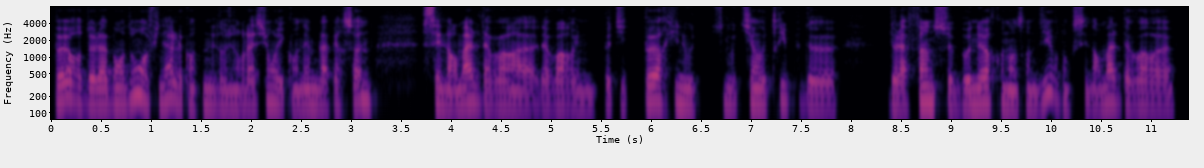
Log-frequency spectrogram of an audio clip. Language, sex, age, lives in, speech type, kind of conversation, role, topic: French, male, 25-29, France, conversation, advice, advisor, Comment gérer la peur d’être abandonné(e) ou rejeté(e) dans ma relation ?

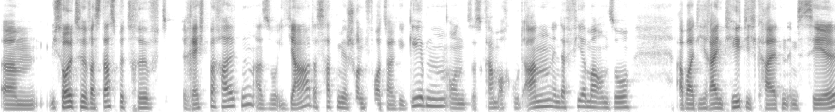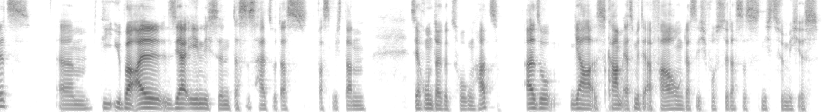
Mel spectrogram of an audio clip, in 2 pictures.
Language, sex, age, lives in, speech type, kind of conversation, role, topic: German, male, 30-34, Germany, conversation, advice, user, Wie kann ich meinen Beruf von meiner persönlichen Identität trennen?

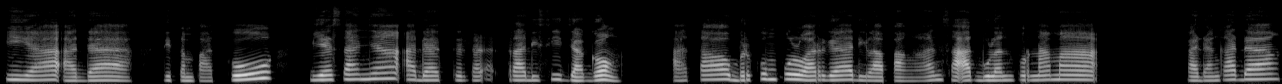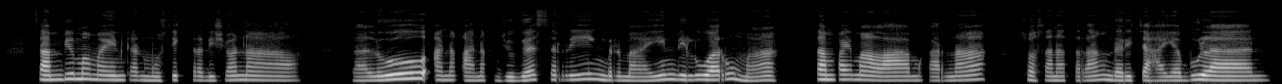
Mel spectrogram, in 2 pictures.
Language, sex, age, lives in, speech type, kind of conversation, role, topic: Indonesian, female, 20-24, Indonesia, read, expert-assistant, asker, Mengapa bulan tampak berubah bentuk setiap malam?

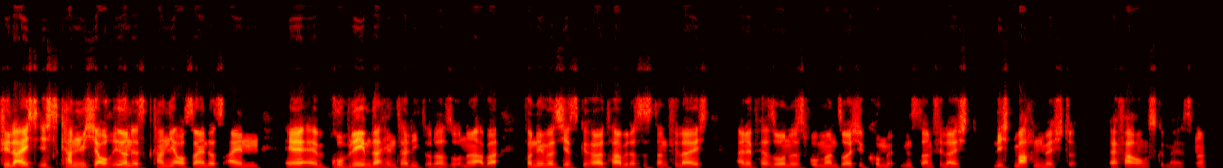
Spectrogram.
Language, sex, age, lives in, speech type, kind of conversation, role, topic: German, male, 18-19, Germany, conversation, advice, advisor, Warum sagen Freunde mir ständig kurzfristig ab?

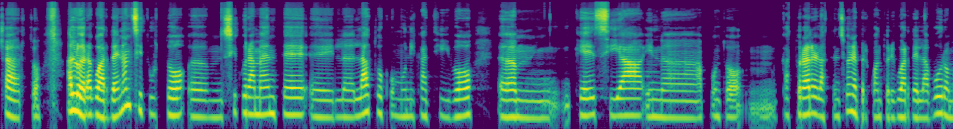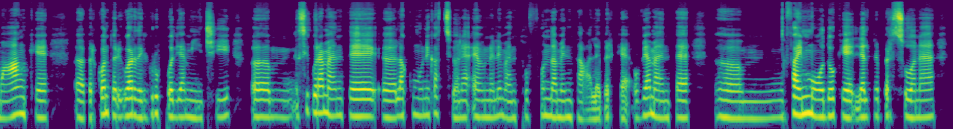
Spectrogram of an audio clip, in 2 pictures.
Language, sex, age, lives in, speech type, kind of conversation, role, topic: Italian, female, 30-34, Italy, conversation, advice, advisor, Come posso catturare l’attenzione quando parlo davanti a un gruppo?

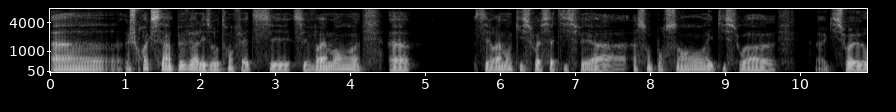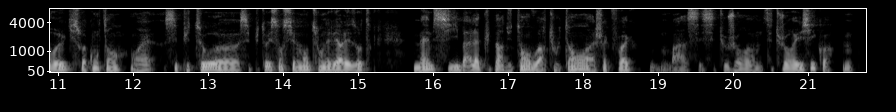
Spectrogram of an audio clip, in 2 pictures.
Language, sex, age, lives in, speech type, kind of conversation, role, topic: French, male, 50-54, France, conversation, advice, user, Comment puis-je remplacer l’autocritique par plus de bienveillance envers moi-même ?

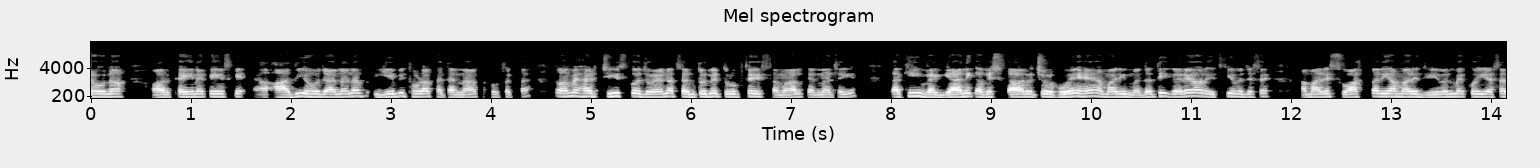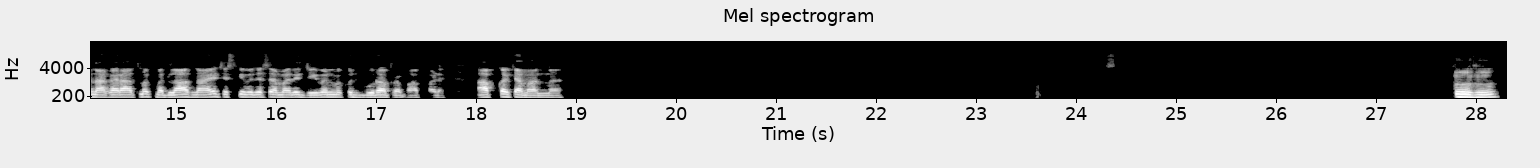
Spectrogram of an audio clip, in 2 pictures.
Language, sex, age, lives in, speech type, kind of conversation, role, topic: Hindi, male, 45-49, India, conversation, unstructured, none, वैज्ञानिक आविष्कारों में से आपको सबसे अधिक कौन सा आविष्कार पसंद है?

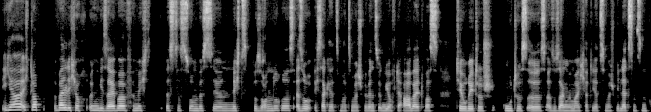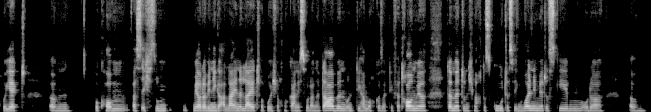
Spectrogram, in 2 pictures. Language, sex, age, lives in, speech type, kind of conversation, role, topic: German, female, 25-29, Germany, conversation, advice, user, Wie kann ich in meiner Beziehung meine wahren Gefühle zeigen, ohne Angst vor Verletzlichkeit zu haben?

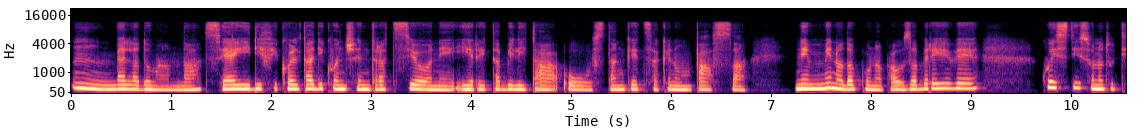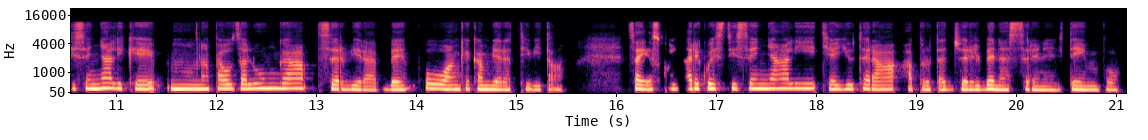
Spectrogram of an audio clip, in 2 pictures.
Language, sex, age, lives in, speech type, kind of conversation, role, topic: Italian, female, 25-29, Italy, read, expert-assistant, expert, Quali sono i segnali fisici che il mio corpo mi manda quando sto attraversando un periodo difficile, e come posso imparare a riconoscerli?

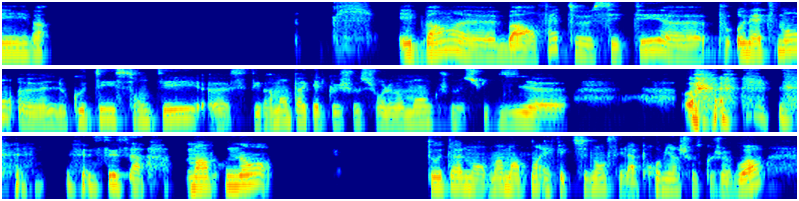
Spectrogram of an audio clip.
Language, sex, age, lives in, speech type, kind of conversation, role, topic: French, female, 20-24, France, conversation, unstructured, none, Comment peux-tu encourager quelqu’un à commencer une activité physique ?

